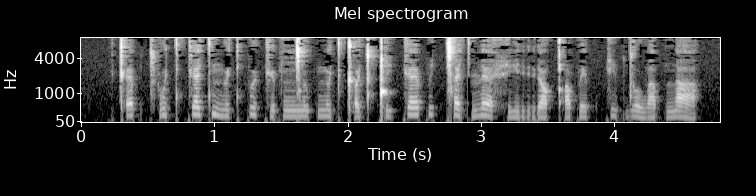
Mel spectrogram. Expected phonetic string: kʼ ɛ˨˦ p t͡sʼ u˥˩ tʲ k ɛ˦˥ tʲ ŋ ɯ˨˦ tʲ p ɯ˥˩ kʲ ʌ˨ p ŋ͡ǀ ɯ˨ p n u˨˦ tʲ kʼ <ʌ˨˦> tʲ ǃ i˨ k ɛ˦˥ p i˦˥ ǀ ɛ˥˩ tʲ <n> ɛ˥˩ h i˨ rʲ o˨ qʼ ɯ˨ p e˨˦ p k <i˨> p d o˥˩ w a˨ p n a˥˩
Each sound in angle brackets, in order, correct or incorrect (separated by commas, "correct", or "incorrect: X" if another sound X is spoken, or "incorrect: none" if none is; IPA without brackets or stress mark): correct, correct, incorrect: i˥˩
